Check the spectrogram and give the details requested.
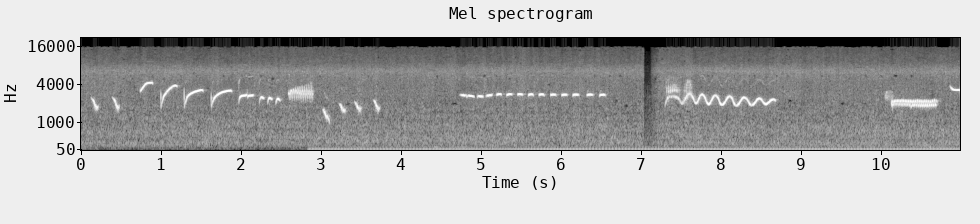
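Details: Javan pied starling song meant to prompt a silent bird to sing again, with water in the background: upswept whistled notes, a long even string of repeated chips, a wavering warbled trill and a buzzy flat note over constant hiss.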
